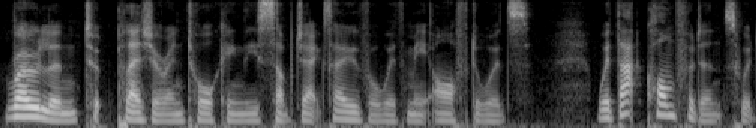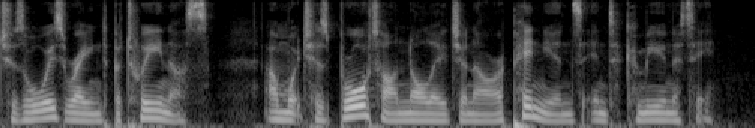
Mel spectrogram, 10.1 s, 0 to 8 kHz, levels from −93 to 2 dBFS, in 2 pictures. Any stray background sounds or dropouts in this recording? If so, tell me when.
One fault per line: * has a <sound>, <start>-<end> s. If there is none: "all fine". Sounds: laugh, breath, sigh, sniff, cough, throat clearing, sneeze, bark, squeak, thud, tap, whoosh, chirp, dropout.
all fine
